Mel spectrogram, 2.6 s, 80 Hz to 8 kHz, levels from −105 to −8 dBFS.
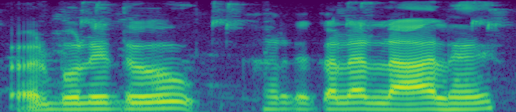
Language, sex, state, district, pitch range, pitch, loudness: Hindi, female, Bihar, Saran, 155-165 Hz, 160 Hz, -21 LUFS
